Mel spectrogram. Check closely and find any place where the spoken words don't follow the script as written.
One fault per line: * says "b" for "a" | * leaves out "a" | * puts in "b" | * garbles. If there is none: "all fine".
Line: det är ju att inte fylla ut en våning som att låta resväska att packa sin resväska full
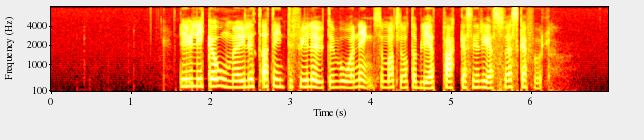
* puts in "lika omöjligt"
* says "bli" for "resväska"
